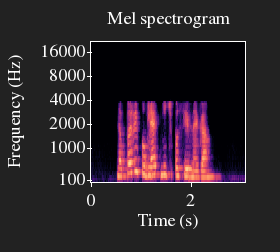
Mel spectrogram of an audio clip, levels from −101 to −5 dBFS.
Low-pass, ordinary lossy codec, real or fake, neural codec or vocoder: 3.6 kHz; none; fake; codec, 16 kHz, 2 kbps, X-Codec, HuBERT features, trained on balanced general audio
